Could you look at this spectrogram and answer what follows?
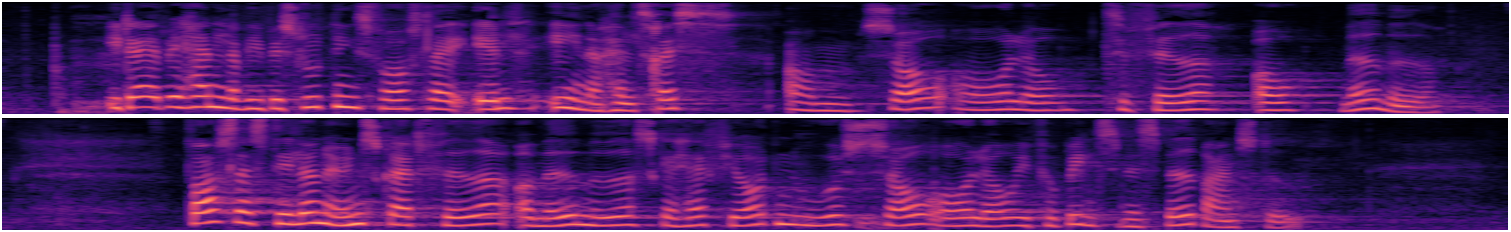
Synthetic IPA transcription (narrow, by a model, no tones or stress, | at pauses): id̥ɛ̰ːb̥e̝ɦæn̰lɐʋib̥e̝slud̥ne̝ŋsfɒːslɛ̰ːɪʔele̝ːnɒ̽ɦælt͡sʰʁasʔɒ̽msɒʊɒʊɐlɒʊt͡sʰe̝lfɛð̞ˠɐʔɒ̽ʊmeð̞ˠmøð̞ˠɐ | fɒːslɛɪsd̥e̝lɐnəønsɡ̥ɐæd̥fɛð̞ˠʁɐʔɒ̽með̞ˠmøð̞ˠɐsɡ̥æɦæfjo̝ːd̥n̩uːɐsːɒʊɒʊɐlɒʊifɒ̽b̥e̝n̰l̩səmesb̥eðˠb̥ɑ̈ːnsd̥øð̞̰ˠ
